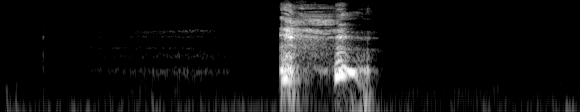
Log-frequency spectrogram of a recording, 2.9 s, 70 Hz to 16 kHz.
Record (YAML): cough_length: 2.9 s
cough_amplitude: 10663
cough_signal_mean_std_ratio: 0.28
survey_phase: beta (2021-08-13 to 2022-03-07)
age: 45-64
gender: Female
wearing_mask: 'No'
symptom_cough_any: true
symptom_runny_or_blocked_nose: true
symptom_shortness_of_breath: true
symptom_fatigue: true
symptom_loss_of_taste: true
symptom_onset: 4 days
smoker_status: Ex-smoker
respiratory_condition_asthma: false
respiratory_condition_other: false
recruitment_source: Test and Trace
submission_delay: 2 days
covid_test_result: Positive
covid_test_method: RT-qPCR
covid_ct_value: 22.2
covid_ct_gene: ORF1ab gene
